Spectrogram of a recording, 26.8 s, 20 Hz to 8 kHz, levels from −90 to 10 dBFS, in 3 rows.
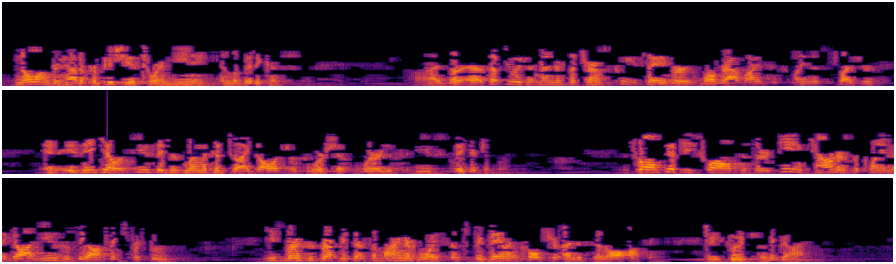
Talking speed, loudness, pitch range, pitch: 150 wpm, -18 LUFS, 155-200 Hz, 175 Hz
